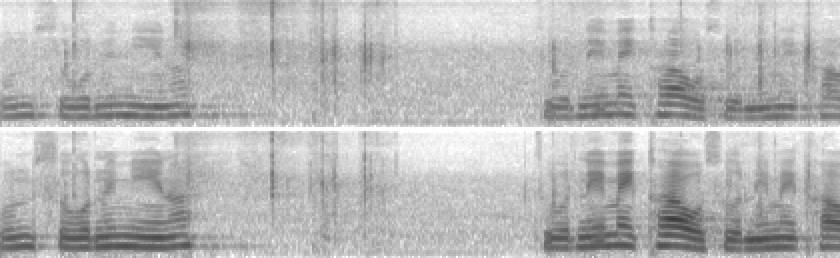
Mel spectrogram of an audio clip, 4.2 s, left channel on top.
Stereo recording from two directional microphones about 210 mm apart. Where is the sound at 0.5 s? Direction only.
55° right (ahead or behind).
